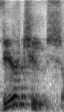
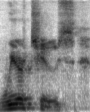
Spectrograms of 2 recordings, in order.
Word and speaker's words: virtus: in the new pronunciation, virtus, but I don't like the new pronunciation, so particularly of that word, so I'm going to use the V, even though my classical colleagues will make fun of me.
